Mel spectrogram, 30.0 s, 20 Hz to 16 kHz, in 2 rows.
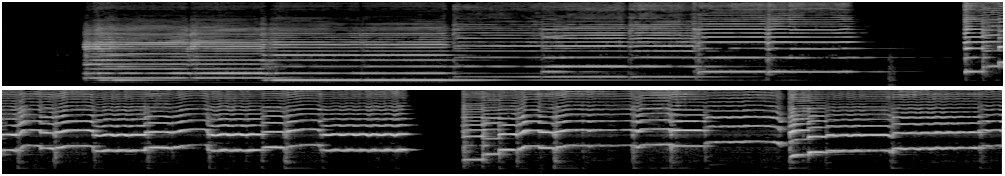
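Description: A full-size (4/4) violin being sound-tested. It is first bowed in long held pairs of notes across the open strings, stepping from the lowest strings up to the highest. After a short pause come two melodic phrases in a higher register with vibrato, split by a brief gap.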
